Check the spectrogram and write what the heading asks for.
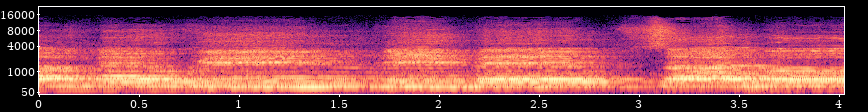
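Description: A small group of Fijian men singing a hymn together without accompaniment, with a brief break between phrases about three seconds in.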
